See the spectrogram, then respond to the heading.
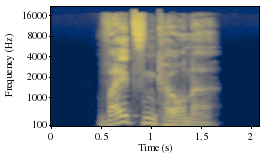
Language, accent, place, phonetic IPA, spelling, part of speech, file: German, Germany, Berlin, [ˈvaɪ̯t͡sn̩ˌkœʁnɐ], Weizenkörner, noun, De-Weizenkörner.ogg
- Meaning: nominative/accusative/genitive plural of Weizenkorn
